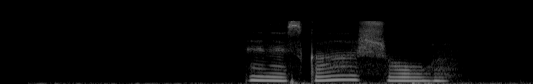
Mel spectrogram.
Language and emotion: Russian, sad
